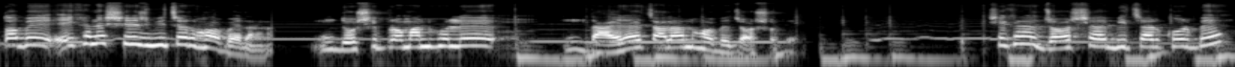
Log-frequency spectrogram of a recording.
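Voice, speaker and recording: A woman's voice: high-pitched, big pitch swings, measured pace, pauses often, fairly bright tone, soft background music, pitched above the performer's own voice, heavily acted. A woman voicing a stern, brusque male lawyer who scolds and instructs with authority in an audio story. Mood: shrewd, instructing. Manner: scolding, commanding, clipped instructions.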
